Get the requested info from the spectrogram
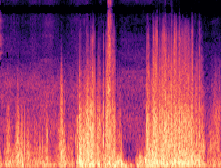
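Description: Wind blowing across the microphone in loud, uneven gusts, with a brief lull about two and a half seconds in.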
